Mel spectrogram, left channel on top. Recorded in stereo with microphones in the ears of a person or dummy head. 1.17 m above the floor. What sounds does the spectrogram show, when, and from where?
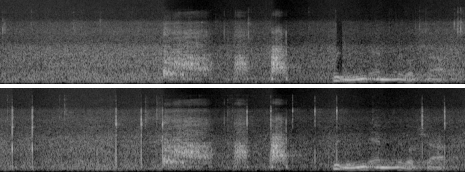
1.6 s writing: 5° left (ahead or behind), 0.7 m
3.3 s a man speaking: 10° right (ahead or behind), 2 m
